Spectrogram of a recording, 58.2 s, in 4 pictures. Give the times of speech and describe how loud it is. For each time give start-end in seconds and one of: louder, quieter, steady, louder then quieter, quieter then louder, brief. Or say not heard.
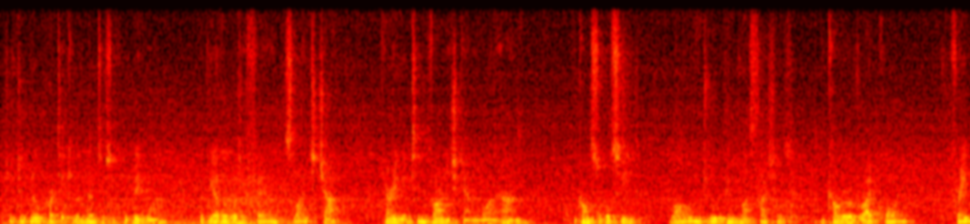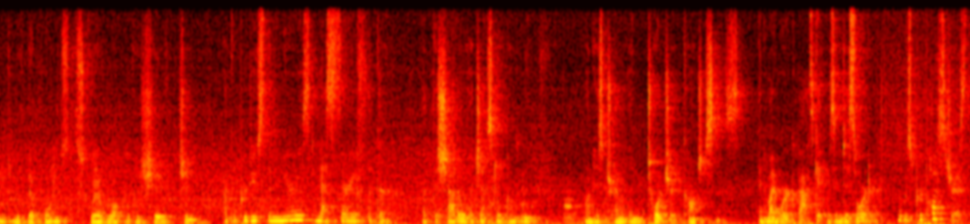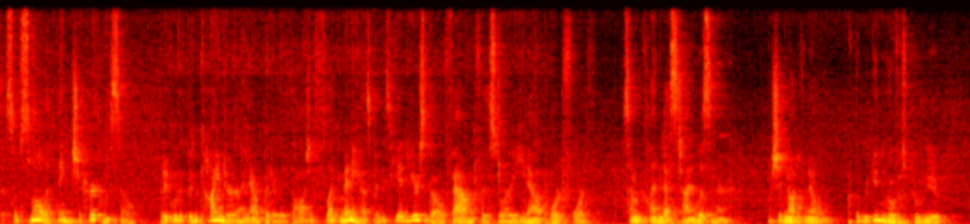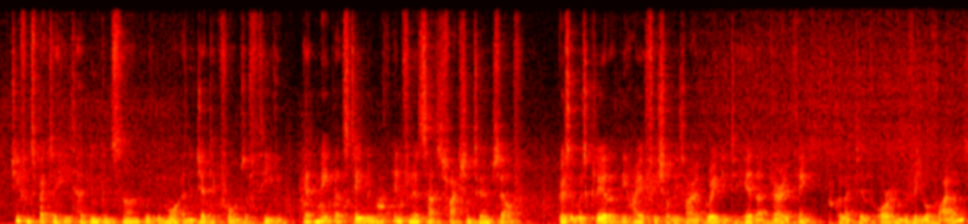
0.1-13.6 steady
14.2-58.1 steady.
